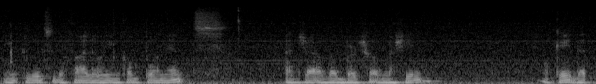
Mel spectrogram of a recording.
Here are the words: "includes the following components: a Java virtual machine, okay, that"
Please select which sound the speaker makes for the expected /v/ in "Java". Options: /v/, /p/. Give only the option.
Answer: /v/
